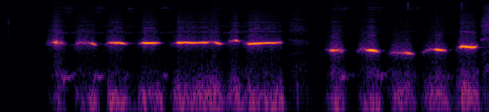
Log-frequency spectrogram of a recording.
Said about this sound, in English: I had everybody whistle ah. the uh, ah. Onward Christian Soldiers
